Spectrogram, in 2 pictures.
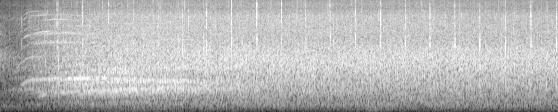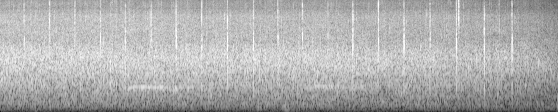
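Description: Sustained applause for a band from a large crowd of troops at Fort Bragg, a dense steady roar of clapping lasting several seconds with scattered louder claps and faint cheers before it gradually tapers.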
